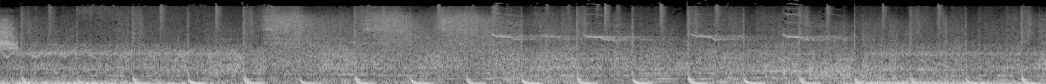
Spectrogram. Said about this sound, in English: oh, hang on a minute, I can I can see a black limo pulling up into the arena in my monitors. But who's inside?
